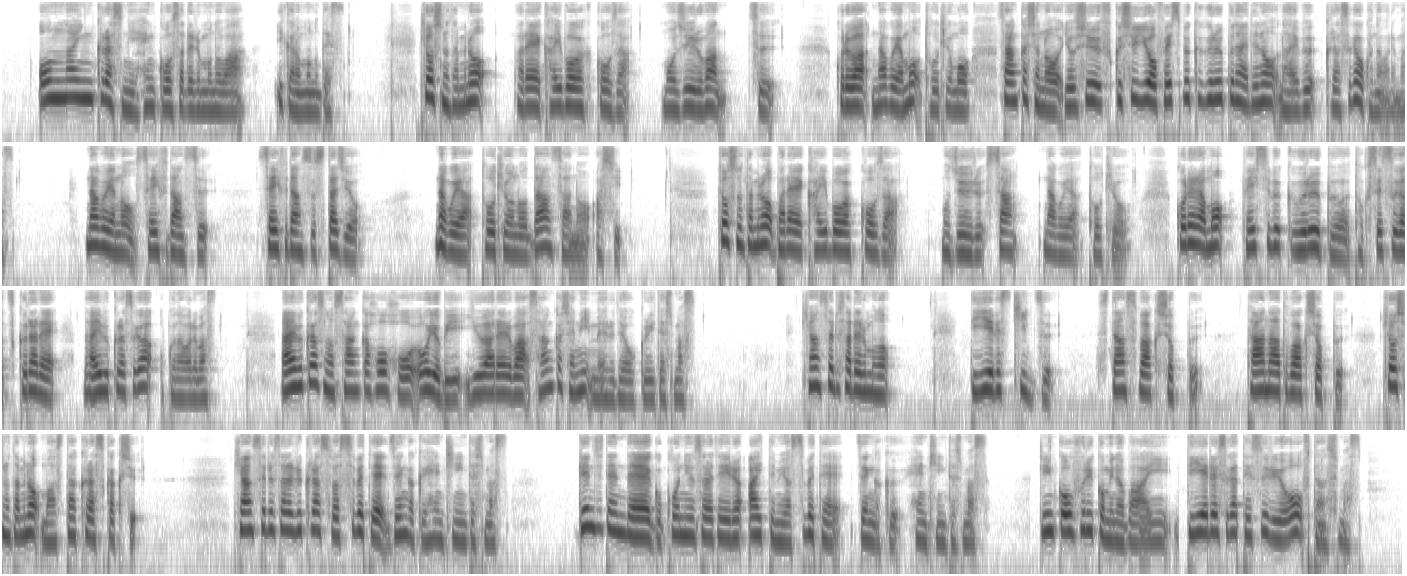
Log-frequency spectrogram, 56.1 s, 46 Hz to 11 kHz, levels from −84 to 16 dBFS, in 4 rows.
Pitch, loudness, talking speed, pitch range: 200 Hz, -23 LUFS, 365 characters per minute, 175-230 Hz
